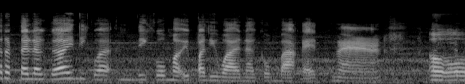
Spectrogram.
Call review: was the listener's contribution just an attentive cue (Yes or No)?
No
